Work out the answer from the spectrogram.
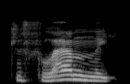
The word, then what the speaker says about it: численний: Ну уже ви думаю звернули увагу що всі ці суфікси наголошені височенний здоровенний численний нездійсненний несказанний незліченний звернули увагу да от запишіть собі обов'язково і поставте наголос це все такі суфікси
